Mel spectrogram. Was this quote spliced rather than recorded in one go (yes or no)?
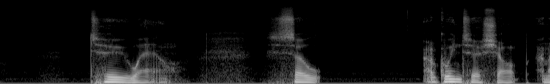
no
